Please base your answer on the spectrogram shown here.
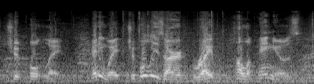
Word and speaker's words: Chipotle: way of speaking because in the midwest We cannot put a t before an L at the end of a word you'll find that everyone pronounces this Chipotle the tea comes first it's like Etc it's Etc you got to put the tea first here we put the tea first Chipotle anyway pulley are ripe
